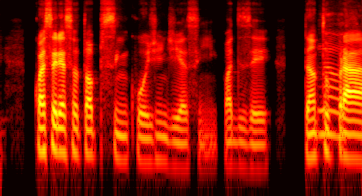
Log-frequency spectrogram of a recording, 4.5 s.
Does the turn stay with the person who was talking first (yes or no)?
yes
